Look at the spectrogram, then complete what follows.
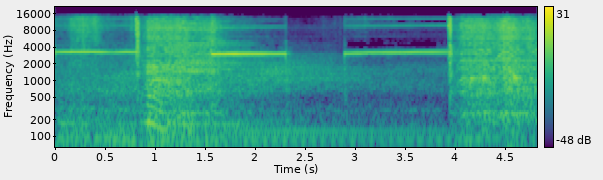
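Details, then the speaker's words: Long-sitting ski boat with 350 Chevy V8, water found in the fuel tank, very old fuel: starter grinds in uneven bursts, engine turns over but never catches; no start, cause unconfirmed, compression test next. "Sounds like it's about to hit fire. It might backfire. That stuff's so old and so bad."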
